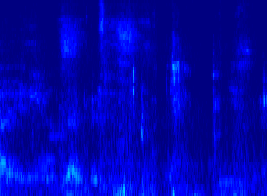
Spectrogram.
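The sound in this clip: Someone chews a large single bite of food, making quiet, wet, squishy mouth sounds and smacks while a voice speaks over the chewing.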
